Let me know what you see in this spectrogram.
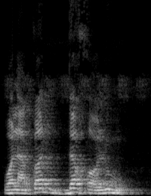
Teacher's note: Walaqad dakhalu, tidak boleh seperti itu, harus diidghamkan. Memasukkan suaranya dal yang pertama ke dalam dal yang kedua.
